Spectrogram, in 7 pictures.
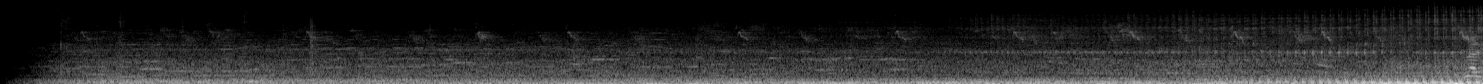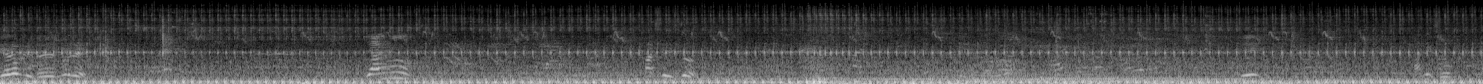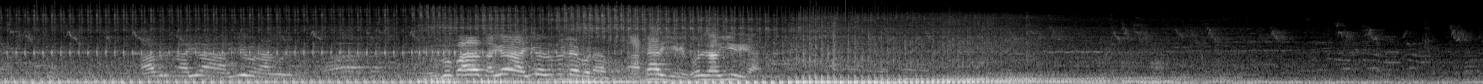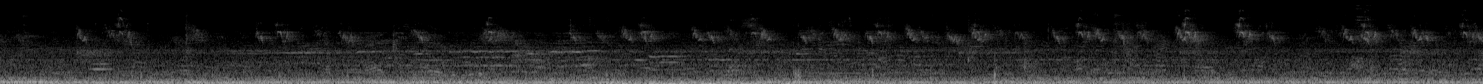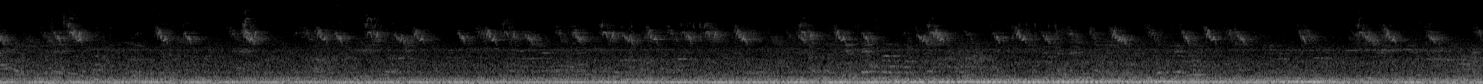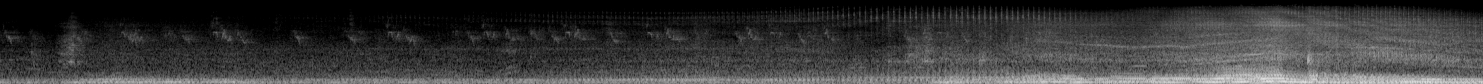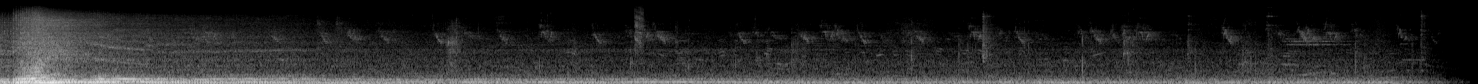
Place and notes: Patmos, Skala, Griechenland - Seitengasse
Sonntag nachmittag, es ist heiss.
Juni 2002
Skala, Greece, 1 June 2002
